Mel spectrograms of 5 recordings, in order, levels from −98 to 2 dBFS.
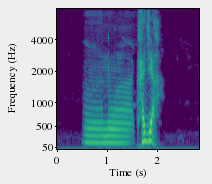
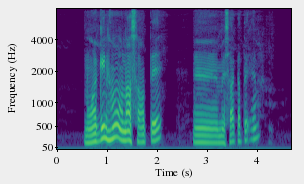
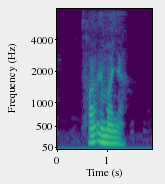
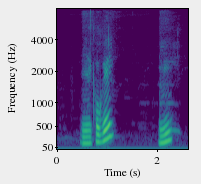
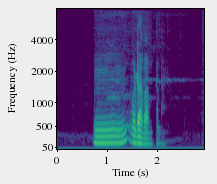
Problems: constant background noise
